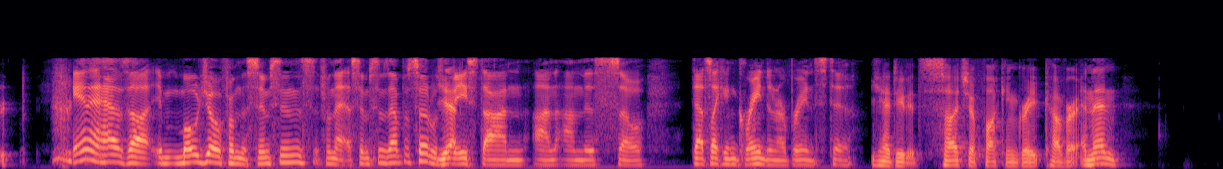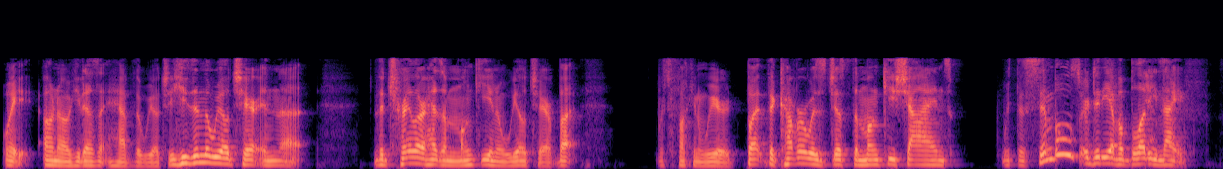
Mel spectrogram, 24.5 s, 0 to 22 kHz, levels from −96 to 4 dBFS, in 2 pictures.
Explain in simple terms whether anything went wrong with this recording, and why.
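Nothing went wrong with this recording; the speech runs without any dropout, glitch or distortion that would point to a technical fault.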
